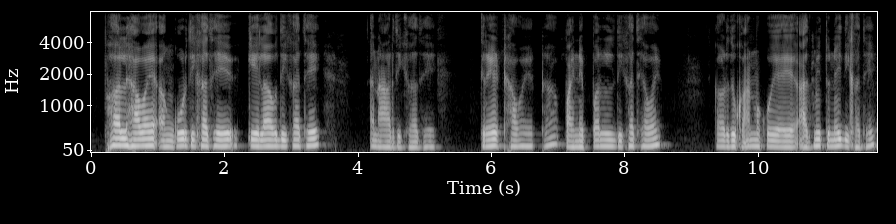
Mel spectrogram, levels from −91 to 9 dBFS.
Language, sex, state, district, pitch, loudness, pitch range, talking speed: Chhattisgarhi, male, Chhattisgarh, Rajnandgaon, 135 Hz, -18 LUFS, 125-140 Hz, 145 wpm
